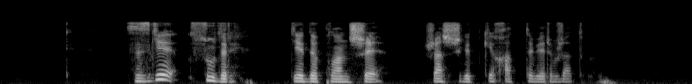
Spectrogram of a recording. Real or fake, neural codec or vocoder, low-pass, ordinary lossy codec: fake; codec, 16 kHz in and 24 kHz out, 2.2 kbps, FireRedTTS-2 codec; 7.2 kHz; none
